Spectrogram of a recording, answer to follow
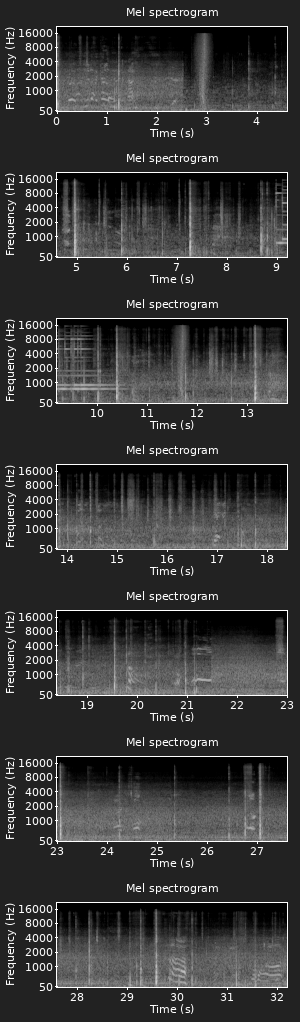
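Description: Tennis balls struck by rackets in doubles play: sharp pops one to a few seconds apart, with voices in the background between them. A short held tone sounds about nine seconds in.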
